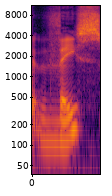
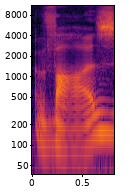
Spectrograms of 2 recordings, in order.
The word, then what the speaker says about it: vase: talk about this word vase or vaz if you prefer both of those pronunciations are acceptable vase is a noun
